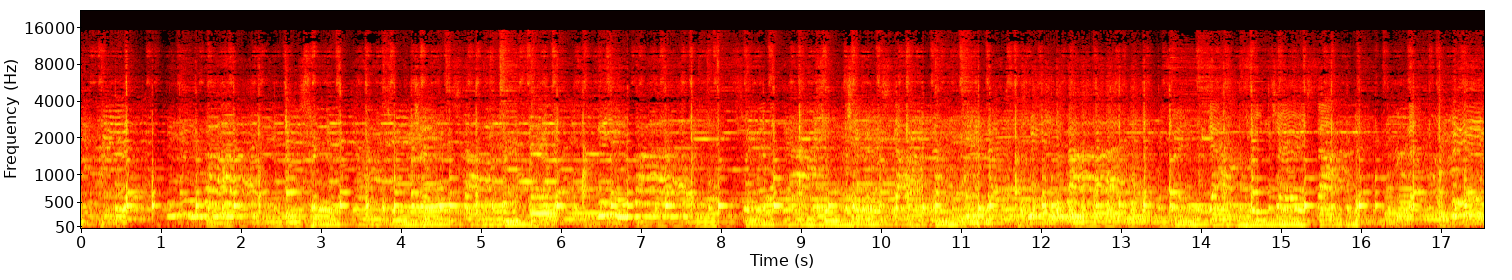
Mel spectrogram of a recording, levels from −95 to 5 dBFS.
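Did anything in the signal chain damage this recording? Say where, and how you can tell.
Yes. The damage happened at the converter, and it runs through the whole clip. This is sample clock jitter. A fine hiss and roughness rides on the sound and swells with loud, bright passages. It drops away in silence. The converter's clock wanders by a few microseconds, so each sample lands slightly early or late. Steep waveform slopes turn that timing error into noise roughly 40 dB below the signal.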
